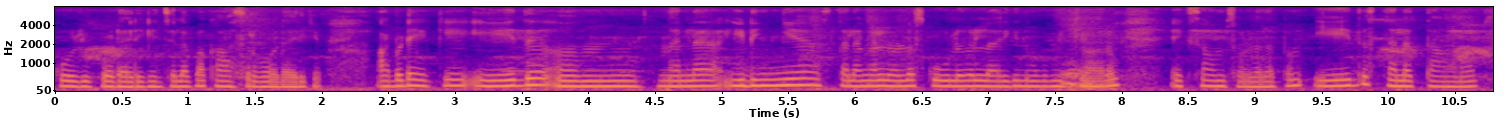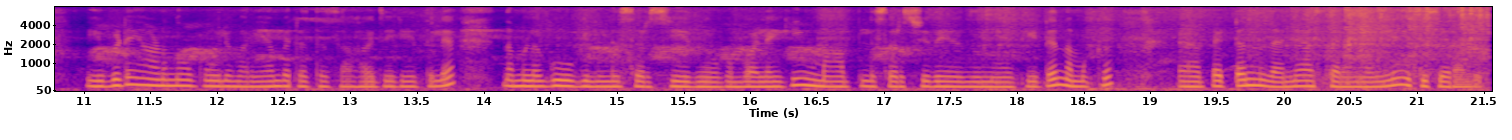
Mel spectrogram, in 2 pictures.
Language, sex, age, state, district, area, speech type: Malayalam, female, 18-30, Kerala, Kollam, rural, spontaneous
